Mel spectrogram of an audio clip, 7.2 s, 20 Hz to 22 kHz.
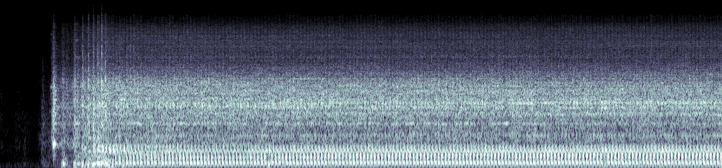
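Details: Honda GX120 small engine, after fitting a new aftermarket carburetor (old carb ran rich, brass tube ports plugged) and taller new air filter: catches within a pull, settles into steady even idle, no stumbling or hunting; normal start and idle.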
